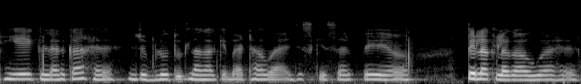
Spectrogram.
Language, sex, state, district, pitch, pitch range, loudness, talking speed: Hindi, female, Bihar, West Champaran, 225 Hz, 220-235 Hz, -20 LUFS, 195 wpm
